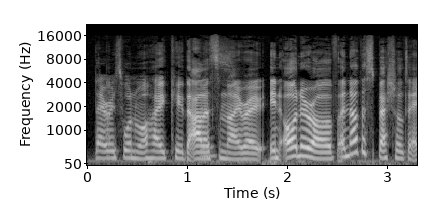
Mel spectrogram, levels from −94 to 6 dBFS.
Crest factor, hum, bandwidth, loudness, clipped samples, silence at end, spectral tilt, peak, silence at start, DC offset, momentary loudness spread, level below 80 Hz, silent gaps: 16 dB; none; 16.5 kHz; -18 LUFS; under 0.1%; 0 s; -3.5 dB/octave; -2 dBFS; 0.1 s; under 0.1%; 8 LU; -50 dBFS; none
